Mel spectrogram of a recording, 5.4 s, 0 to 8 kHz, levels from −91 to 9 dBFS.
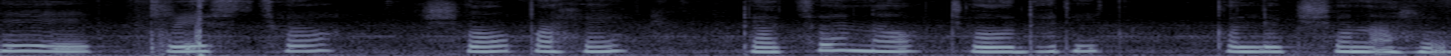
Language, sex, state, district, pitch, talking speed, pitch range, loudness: Marathi, female, Maharashtra, Chandrapur, 265 Hz, 120 wpm, 250-280 Hz, -34 LUFS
